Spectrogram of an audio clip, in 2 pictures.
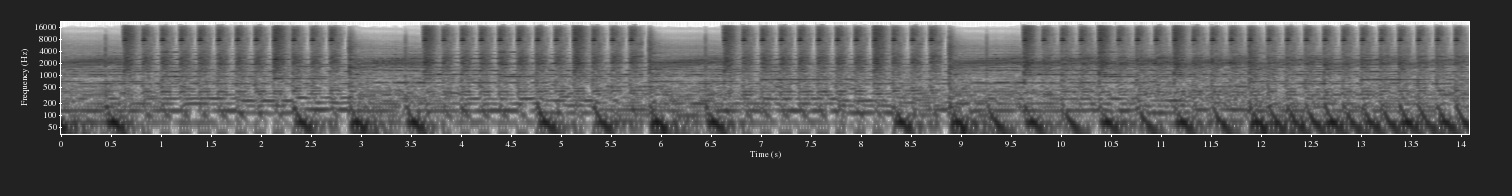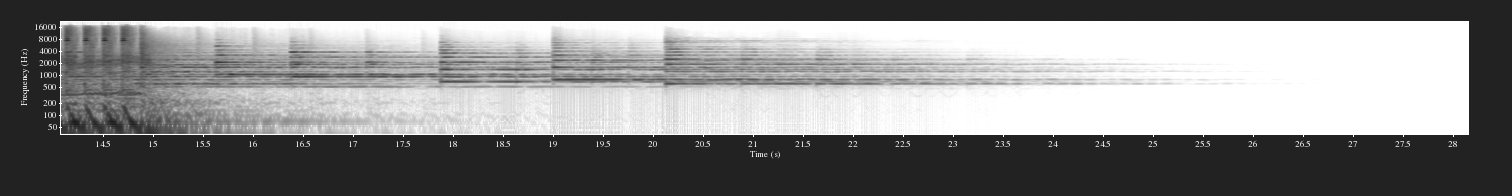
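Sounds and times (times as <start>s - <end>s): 
industrial sound: 0.0s - 16.8s.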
